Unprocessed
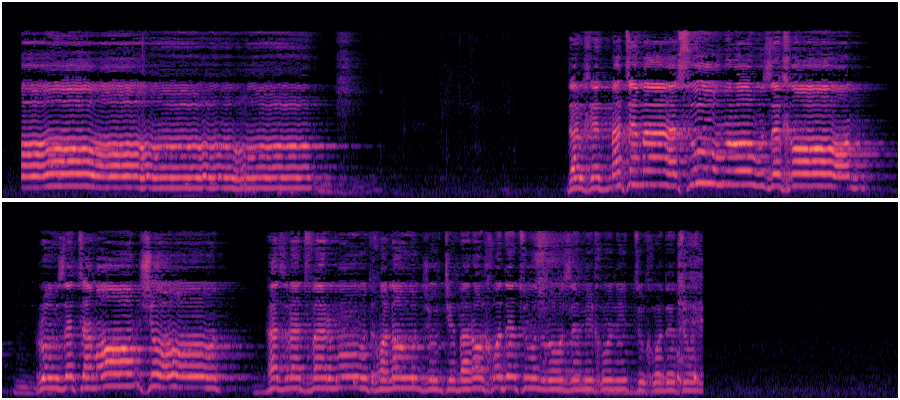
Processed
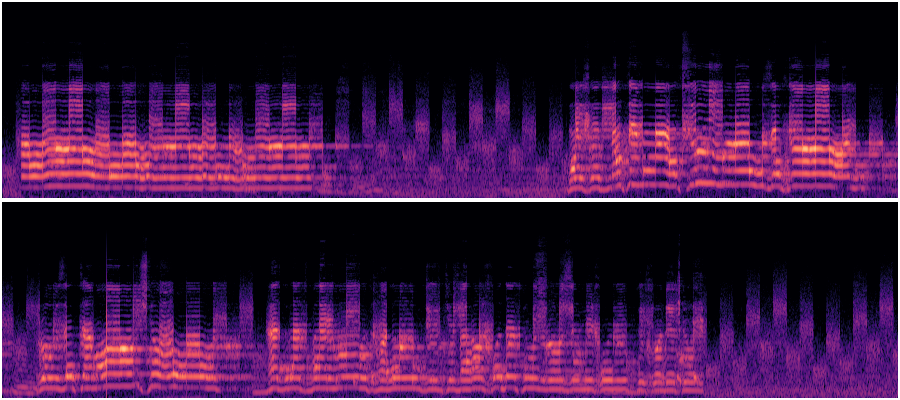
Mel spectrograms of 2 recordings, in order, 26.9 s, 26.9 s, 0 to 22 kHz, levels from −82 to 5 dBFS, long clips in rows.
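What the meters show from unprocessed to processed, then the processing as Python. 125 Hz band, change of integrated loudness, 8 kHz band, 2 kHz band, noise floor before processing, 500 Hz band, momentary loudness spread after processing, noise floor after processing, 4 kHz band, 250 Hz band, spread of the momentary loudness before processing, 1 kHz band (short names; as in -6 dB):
+2.0 dB, +4.5 dB, under -20 dB, +4.5 dB, -65 dBFS, +4.0 dB, 18 LU, -44 dBFS, -11.5 dB, +1.0 dB, 13 LU, +6.5 dB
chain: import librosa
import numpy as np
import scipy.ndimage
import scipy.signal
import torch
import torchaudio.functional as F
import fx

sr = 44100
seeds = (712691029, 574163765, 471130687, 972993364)

y = x + 0.5 * 10.0 ** (-36.5 / 20.0) * np.sign(x)
y = fx.filter_held_lowpass(y, sr, hz=5.0, low_hz=570.0, high_hz=2300.0)
y = y * 10.0 ** (-1.0 / 20.0)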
